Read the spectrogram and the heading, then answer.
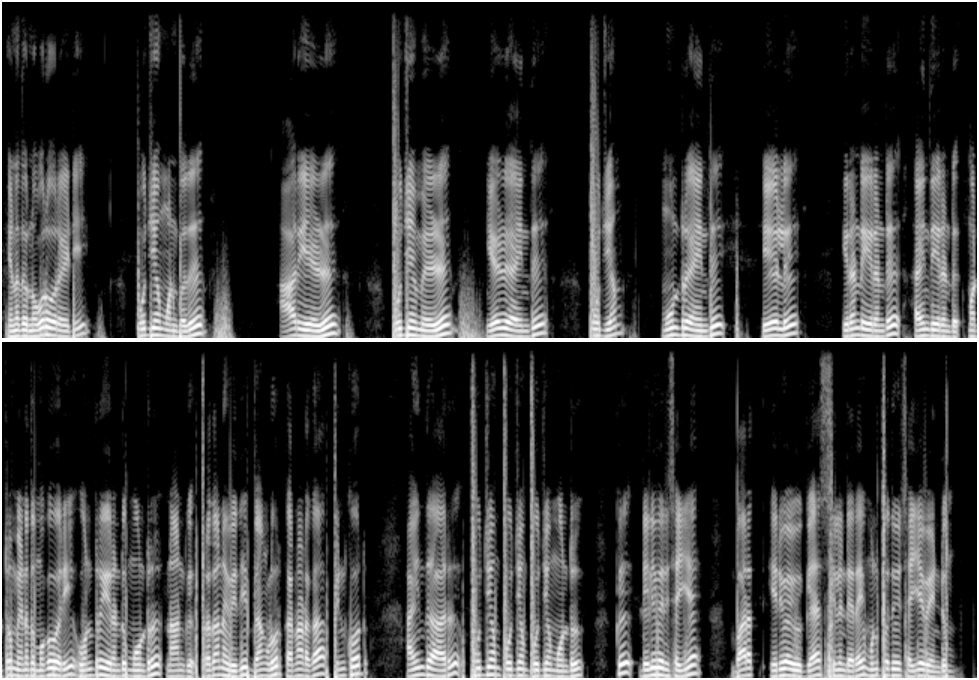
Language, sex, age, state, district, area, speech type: Tamil, male, 30-45, Tamil Nadu, Chengalpattu, rural, read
